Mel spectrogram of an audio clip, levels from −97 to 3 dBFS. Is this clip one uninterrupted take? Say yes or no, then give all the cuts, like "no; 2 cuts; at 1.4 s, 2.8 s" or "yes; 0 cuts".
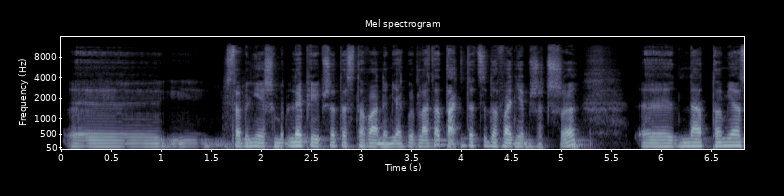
no; 3 cuts; at 2.2 s, 3.6 s, 4.0 s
